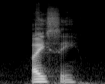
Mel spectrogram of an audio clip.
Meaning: 1. Pertaining to, resembling, or abounding in ice; cold; frosty 2. Covered with ice, wholly or partially 3. Characterized by coldness of manner; frigid; cold
- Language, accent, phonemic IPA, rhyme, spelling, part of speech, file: English, US, /ˈaɪsi/, -aɪsi, icy, adjective, En-us-icy.ogg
